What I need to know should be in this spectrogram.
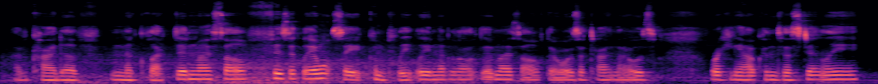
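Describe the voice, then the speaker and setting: Noticeable background noise runs under speech at a moderate pace. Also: woman. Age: 30s. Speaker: vlogger sharing personal journey. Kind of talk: personal vlog monologue. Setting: recording alone to camera. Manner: casual, halting.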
